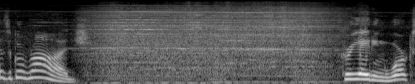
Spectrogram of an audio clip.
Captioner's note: saw buzzing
